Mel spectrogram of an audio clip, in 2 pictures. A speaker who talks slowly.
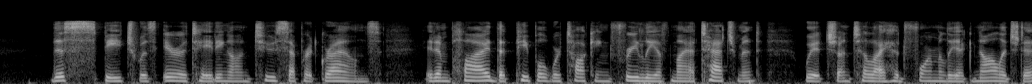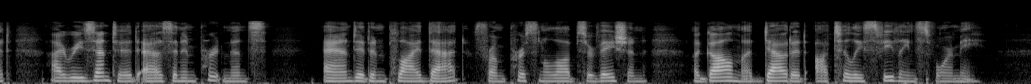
Yes: slow, 125 wpm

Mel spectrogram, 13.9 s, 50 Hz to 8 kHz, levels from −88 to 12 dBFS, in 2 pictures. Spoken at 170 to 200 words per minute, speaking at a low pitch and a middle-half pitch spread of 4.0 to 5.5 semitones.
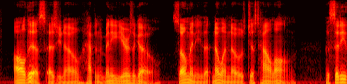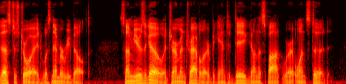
Yes: average, 175 wpm; very low, 75 Hz; average, 4.4 semitones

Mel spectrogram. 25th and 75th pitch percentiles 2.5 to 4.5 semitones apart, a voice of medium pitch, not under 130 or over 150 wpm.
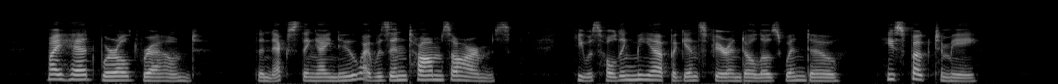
Yes: average, 3.6 semitones; medium, 180 Hz; average, 145 wpm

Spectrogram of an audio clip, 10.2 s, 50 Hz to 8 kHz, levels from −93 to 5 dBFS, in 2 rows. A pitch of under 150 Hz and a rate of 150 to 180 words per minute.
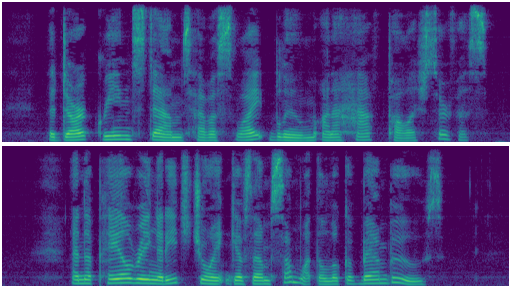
No: medium, 185 Hz; average, 160 wpm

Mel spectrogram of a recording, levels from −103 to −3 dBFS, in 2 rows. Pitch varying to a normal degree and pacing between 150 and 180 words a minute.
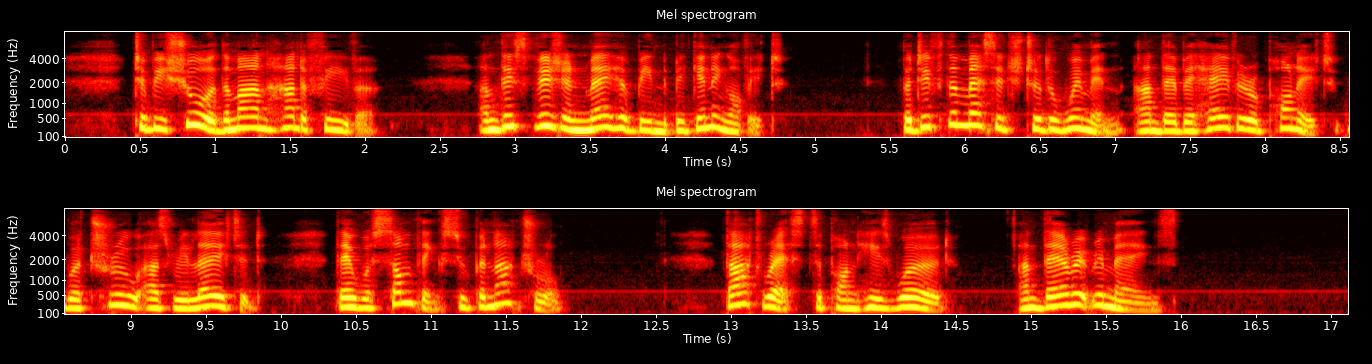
Yes: average, 4.5 semitones; average, 165 wpm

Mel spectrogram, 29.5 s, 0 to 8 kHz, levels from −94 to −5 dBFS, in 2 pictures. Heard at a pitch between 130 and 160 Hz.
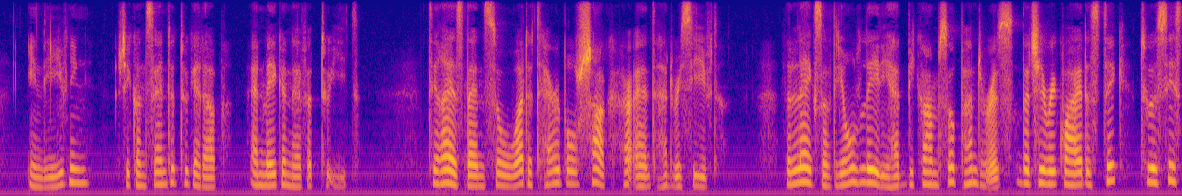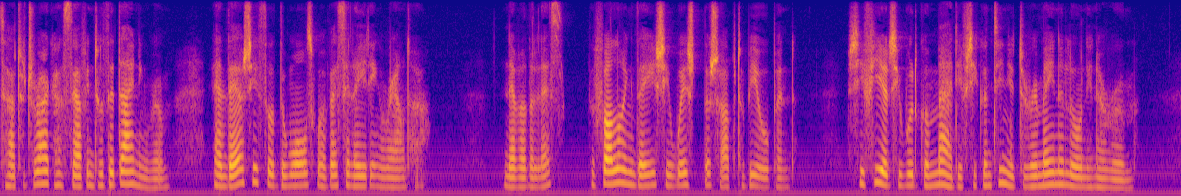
No: medium, 170 Hz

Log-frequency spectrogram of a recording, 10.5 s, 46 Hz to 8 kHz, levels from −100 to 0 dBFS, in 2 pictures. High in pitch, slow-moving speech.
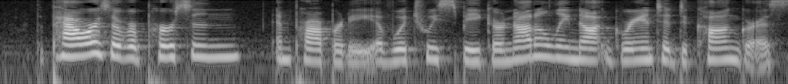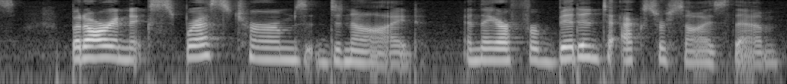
No: high, 210 Hz; average, 170 wpm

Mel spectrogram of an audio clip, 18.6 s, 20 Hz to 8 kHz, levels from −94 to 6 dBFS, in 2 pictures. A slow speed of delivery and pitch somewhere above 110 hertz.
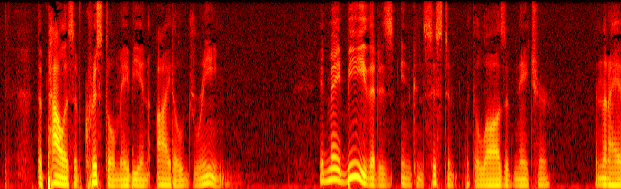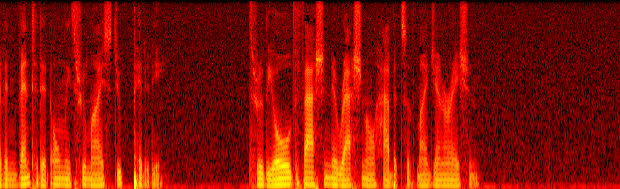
No: slow, 130 wpm; very low, 90 Hz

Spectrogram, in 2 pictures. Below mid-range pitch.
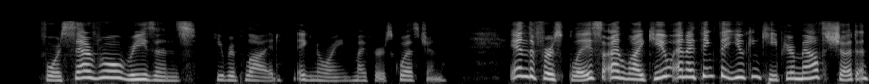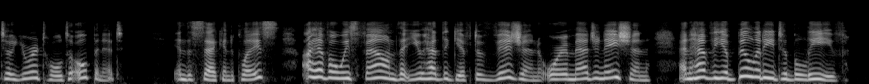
No: high, 245 Hz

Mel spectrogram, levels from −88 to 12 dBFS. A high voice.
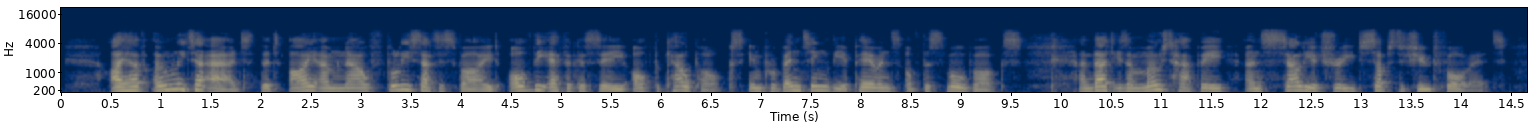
No: medium, 145 Hz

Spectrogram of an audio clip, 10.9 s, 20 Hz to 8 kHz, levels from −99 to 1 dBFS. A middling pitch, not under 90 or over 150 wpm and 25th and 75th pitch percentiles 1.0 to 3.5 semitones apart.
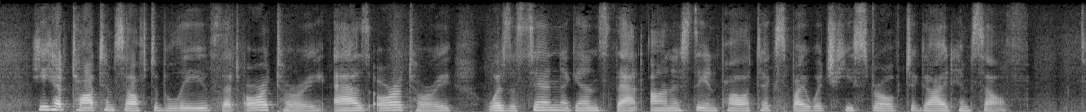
Yes: medium, 165 Hz; average, 140 wpm; narrow, 2.5 semitones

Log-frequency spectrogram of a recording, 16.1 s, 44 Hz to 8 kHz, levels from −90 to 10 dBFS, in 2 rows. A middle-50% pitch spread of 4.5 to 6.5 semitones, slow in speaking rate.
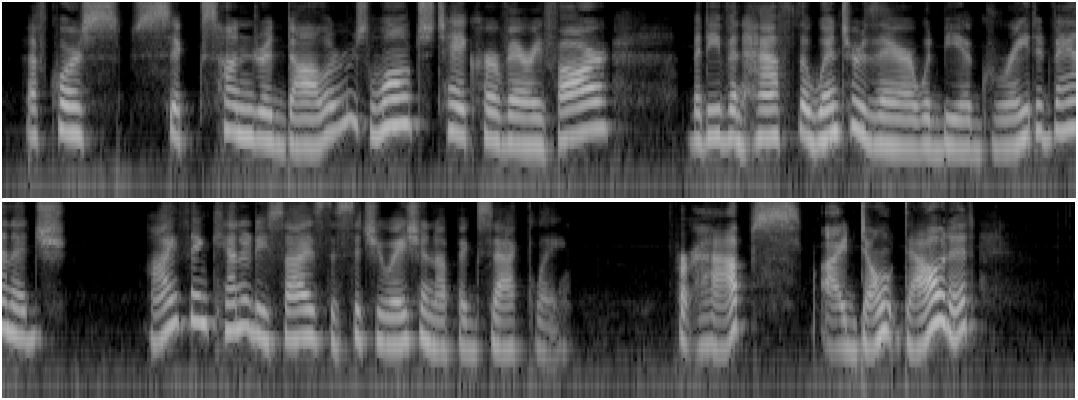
Yes: wide, 5.6 semitones; slow, 125 wpm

